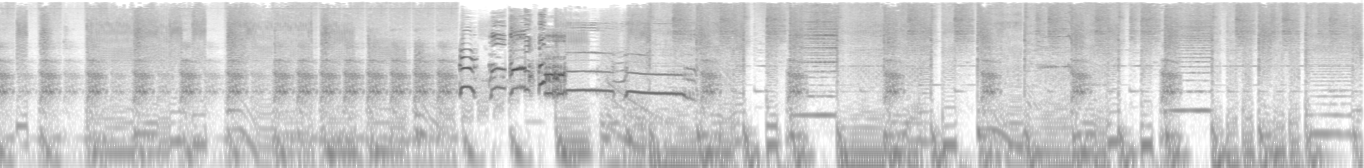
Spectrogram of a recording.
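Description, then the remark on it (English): A rooster-crow alarm clock goes off, a loud drawn-out cock-a-doodle-doo rising and falling in pitch over a busy, rhythmic looping backdrop that keeps repeating throughout. “So, nice little alarm cock clock you got there.”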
